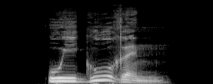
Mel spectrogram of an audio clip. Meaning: female equivalent of Uigure
- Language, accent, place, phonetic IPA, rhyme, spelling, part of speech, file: German, Germany, Berlin, [ʊɪ̯ˈɡuːʁɪn], -uːʁɪn, Uigurin, noun, De-Uigurin.ogg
